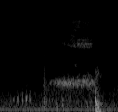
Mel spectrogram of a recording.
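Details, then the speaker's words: Animal asleep beside the speaker snoring: soft snuffling breaths, a high whistling nasal tone, then a short snort. "That's just Hank. If you hear the snoring next to me, I'm sorry. This is what we're working with here."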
